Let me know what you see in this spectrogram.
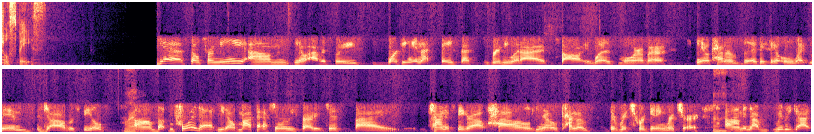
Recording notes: When you open the phone line up to callers you never know who will call!!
